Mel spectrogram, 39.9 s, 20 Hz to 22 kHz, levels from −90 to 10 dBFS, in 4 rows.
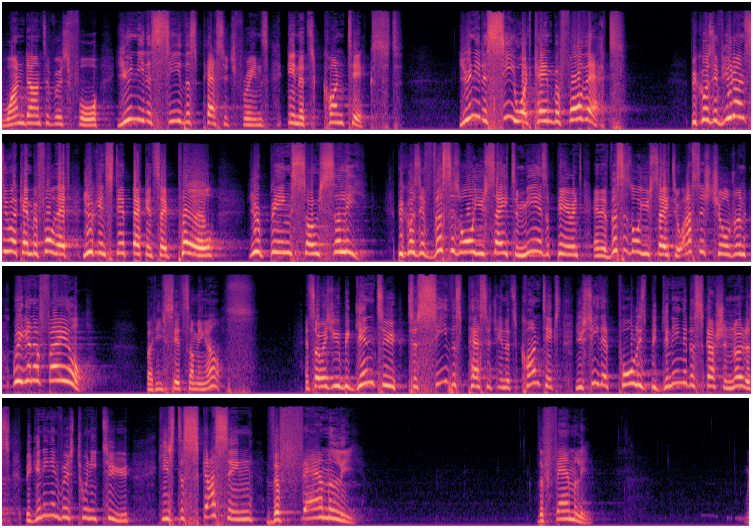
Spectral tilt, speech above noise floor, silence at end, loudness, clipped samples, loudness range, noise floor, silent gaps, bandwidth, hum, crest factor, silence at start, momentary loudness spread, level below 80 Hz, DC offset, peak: -4 dB/octave; 47 dB; 0 s; -11 LUFS; under 0.1%; 8 LU; -58 dBFS; none; 17 kHz; none; 12 dB; 0 s; 11 LU; -36 dBFS; 2%; 0 dBFS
